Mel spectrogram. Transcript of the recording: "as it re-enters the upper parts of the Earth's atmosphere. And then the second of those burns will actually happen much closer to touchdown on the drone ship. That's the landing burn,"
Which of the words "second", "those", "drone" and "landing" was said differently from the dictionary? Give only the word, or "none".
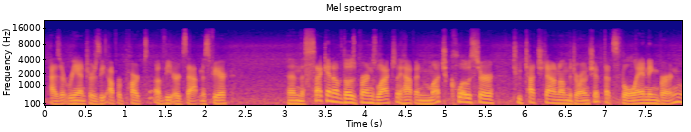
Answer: none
